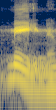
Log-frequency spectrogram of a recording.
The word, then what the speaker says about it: Maine: Maine.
